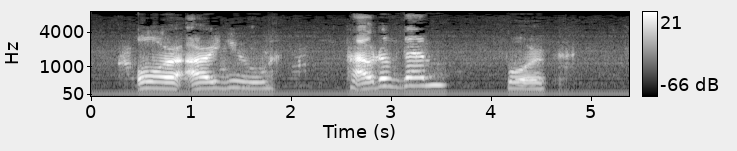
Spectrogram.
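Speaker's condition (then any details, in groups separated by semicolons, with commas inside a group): Cerebral palsy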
